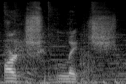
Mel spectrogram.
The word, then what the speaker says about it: Archlich: Archlich, with both pronounced like cheese. Oh, Archlich.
